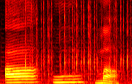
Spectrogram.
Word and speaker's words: ओम: तौर पर अगर हम ओम बोलते हैं तब यहां ओम को हम तीन फ्रीक्वेंसी में में उच्चारण करते हैं आ उ म जहां हम अनुभव करते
